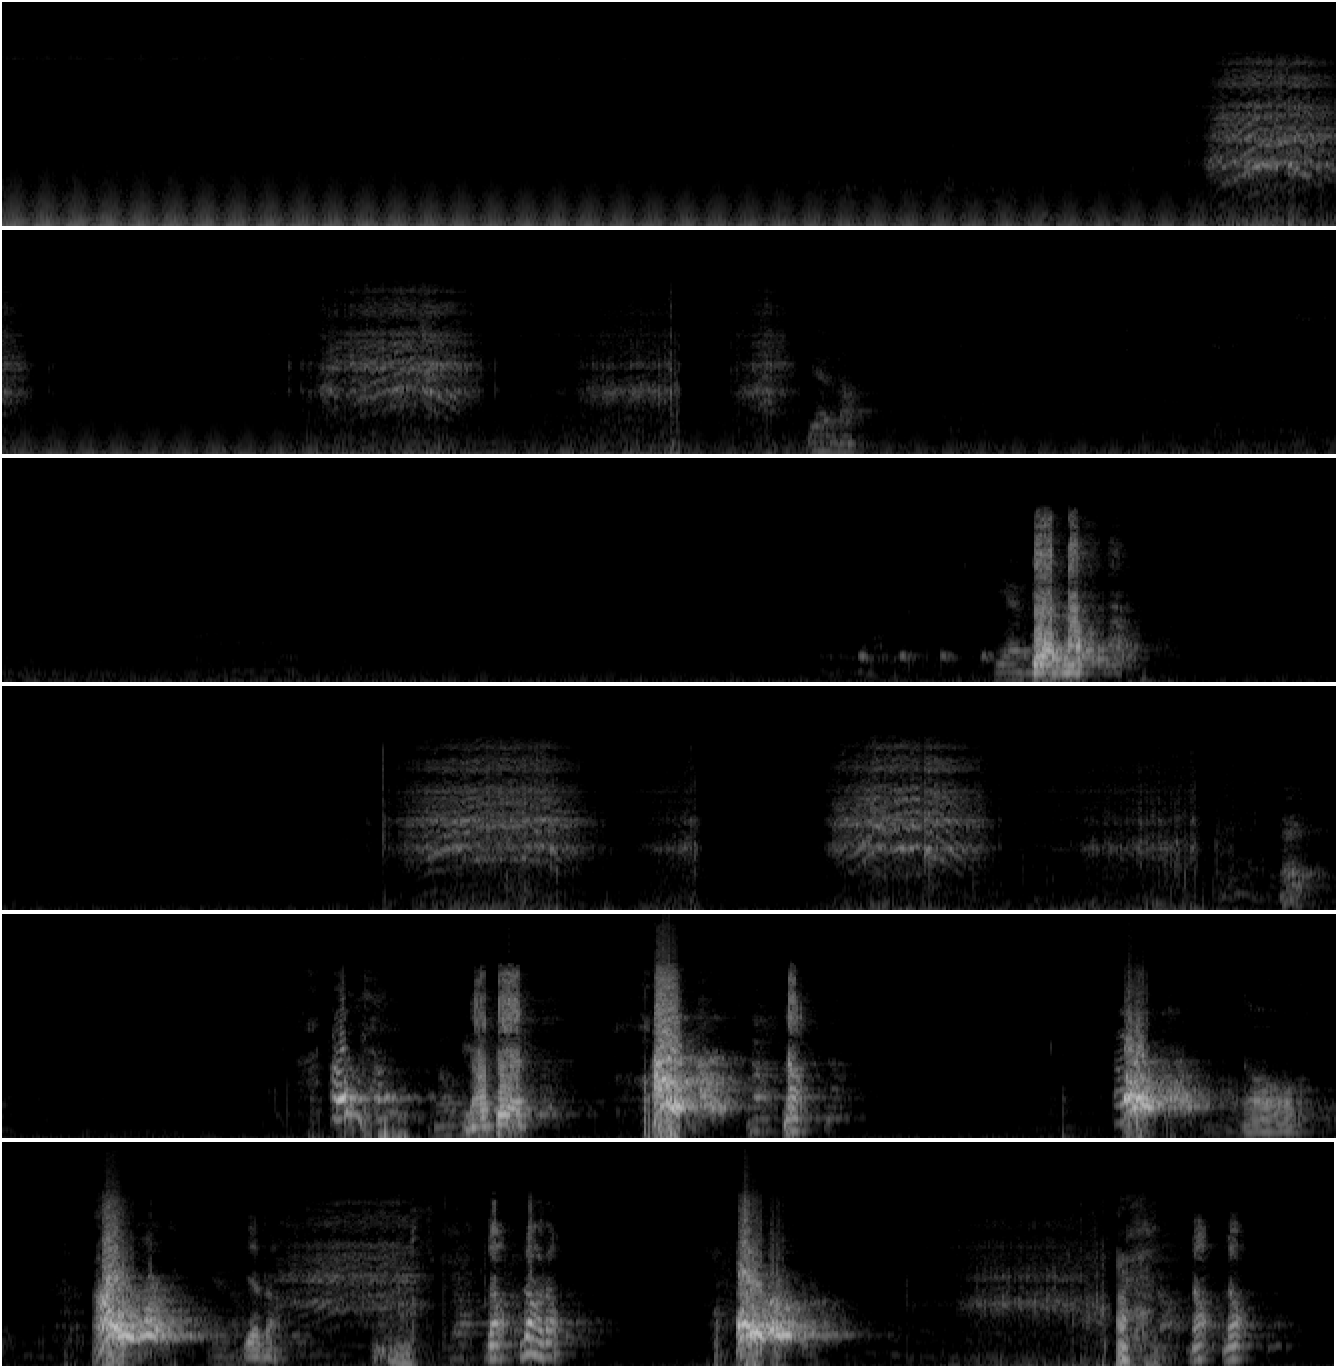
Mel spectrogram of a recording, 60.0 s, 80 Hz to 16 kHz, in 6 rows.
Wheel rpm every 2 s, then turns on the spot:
0, 0, 0, 0, 40, 0, 40, 10, 0, 0, 0, 0, 0, 0, 0, 0, 40, 20, 40, 10, 0, 0, 0, 0, 0, 0, 30, 0, 10, 0.
34-36 56-58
